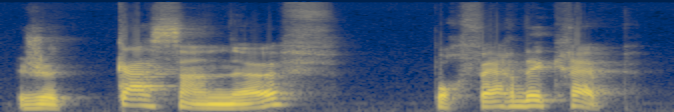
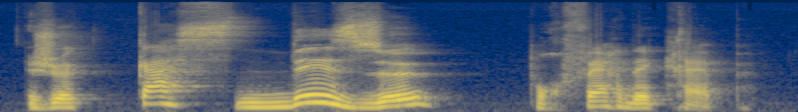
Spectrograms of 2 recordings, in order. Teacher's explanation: Et ce n'est pas seulement la lettre S qui pose problème. Si on prend le mot œuf, au singulier, on prononce le F.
